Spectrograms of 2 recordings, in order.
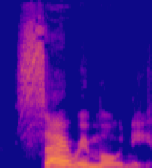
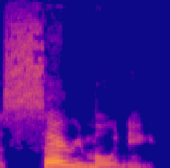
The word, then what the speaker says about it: ceremony: word it receives like for example ceremony right ceremony so aside from its loudness its length the longer it is pronounced and the peach right so ceremony ceremony so the other syllables might be pronounced monotonous pero on this uh in the first syllable young ceremony so tata those are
